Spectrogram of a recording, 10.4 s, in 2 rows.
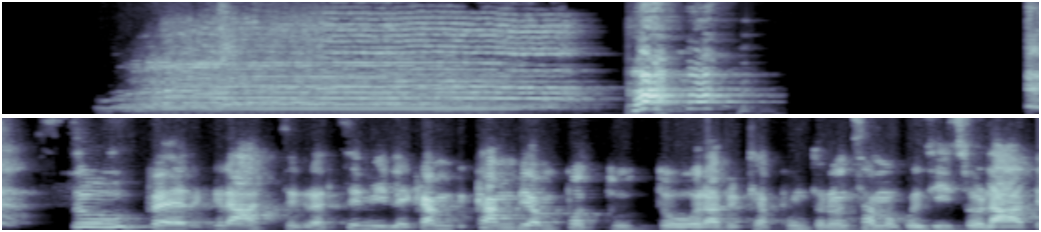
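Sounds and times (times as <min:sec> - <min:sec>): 
audience shouting on cue: 0:00.5 - 0:03.4
laughter: 0:03.2 - 0:03.9
speech: 0:05.5 - 0:10.3.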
